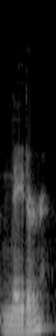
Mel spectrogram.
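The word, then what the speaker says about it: nadir: zenith and one uh nater nater I think is how you say it n a d i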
